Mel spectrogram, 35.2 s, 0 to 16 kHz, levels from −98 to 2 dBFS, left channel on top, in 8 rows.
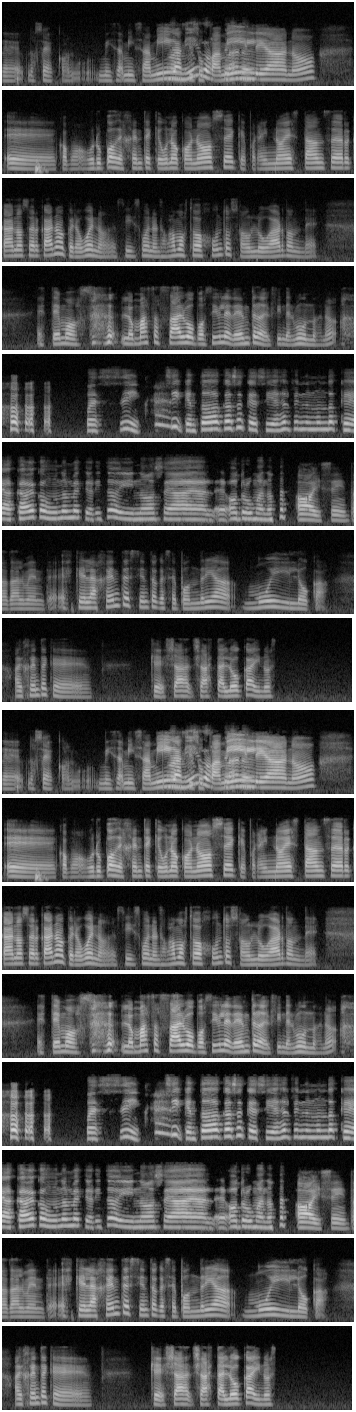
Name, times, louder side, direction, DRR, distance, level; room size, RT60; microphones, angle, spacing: voice 1, 0.0-18.2 19.5-19.8 25.7-31.9 32.7-34.2, right 4 dB, 65° right, 1.8 m, -30 dB
voice 2, 2.1-3.2 4.8-4.9 18.7-19.3 19.7-25.6, right 3 dB, 45° right, 6.3 m, -29 dB
head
